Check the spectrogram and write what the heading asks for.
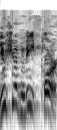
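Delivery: put-on tiny, high, squeaky child's voice. Imagining a child looking up and speaking to a parent, in a little squeaky child's voice. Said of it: "says in his little squeaky children's voice".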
